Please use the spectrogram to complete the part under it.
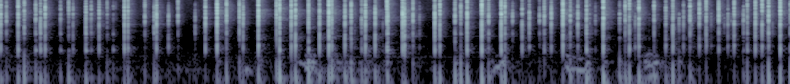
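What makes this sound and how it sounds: Long nails rapidly tap and scratch the lid of a flat, round gold metal tin held horizontally. The result is a dense, continuous stream of sharp, dry clicks and scrapes that are bright and high-pitched, with little low end, and each stops instantly with no ring.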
